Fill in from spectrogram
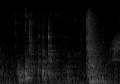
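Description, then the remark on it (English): A front door opens with a soft clunk and, about a second later, shuts with a heavier thud, both muffled, with no one speaking. “As her mom was fixing supper, she heard the front door open and close.”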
